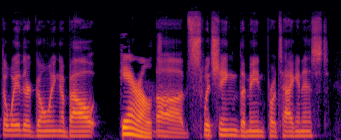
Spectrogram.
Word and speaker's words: Geralt: love how they're building up the transition from geralt to um geralt geralt not not not geralt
